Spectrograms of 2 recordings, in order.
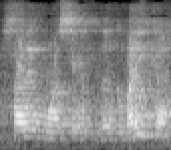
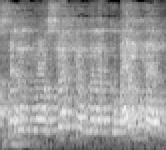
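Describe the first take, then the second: First: Said in the usual way. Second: "saling mewasiatkan dalam kebaikan" said higher, ringing, "kebaikan" falling firmly; preacher calling out the duty of dakwah; raised emphatic line. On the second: Shown as a demonstration. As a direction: proclaim the phrase to the crowd.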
